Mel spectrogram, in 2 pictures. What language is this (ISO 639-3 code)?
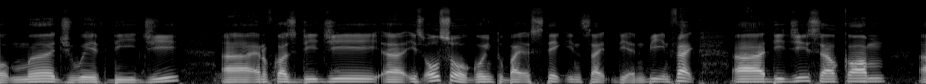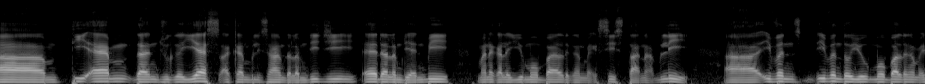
msa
